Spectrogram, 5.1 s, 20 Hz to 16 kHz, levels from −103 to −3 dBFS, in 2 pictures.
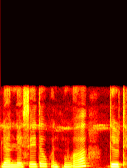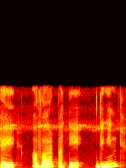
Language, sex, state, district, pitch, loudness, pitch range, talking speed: Mizo, female, Mizoram, Aizawl, 200 Hz, -17 LUFS, 190-215 Hz, 140 wpm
